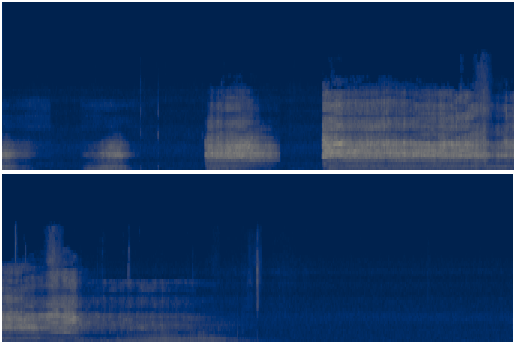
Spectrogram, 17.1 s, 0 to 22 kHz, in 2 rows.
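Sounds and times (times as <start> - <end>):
monster roar: 3.4 - 4.6, 5.4 - 12.8.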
